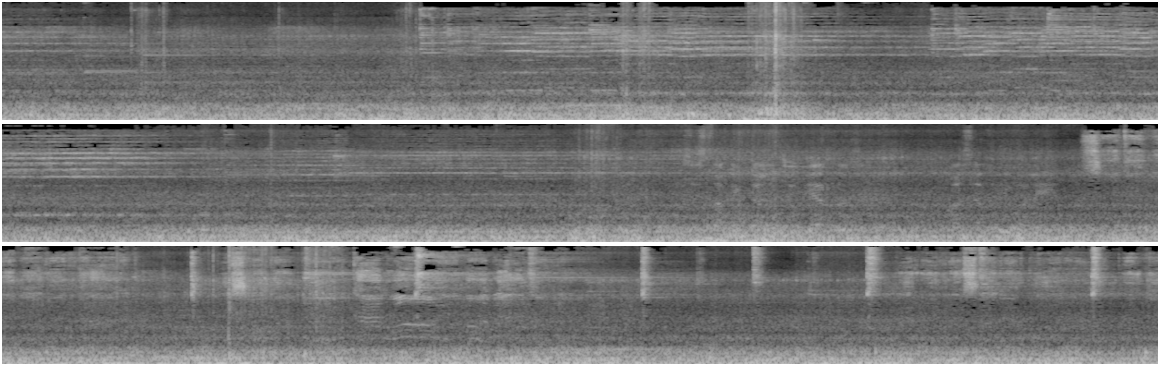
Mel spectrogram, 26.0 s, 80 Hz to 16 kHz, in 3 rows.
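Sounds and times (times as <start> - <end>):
car road and wind rumble: 0.0 - 26.0
music playing: 0.0 - 26.0
voice: 13.8 - 15.1, 15.7 - 16.9.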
